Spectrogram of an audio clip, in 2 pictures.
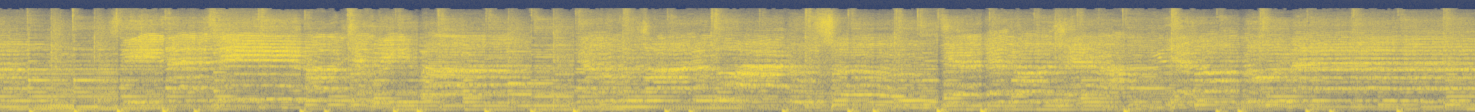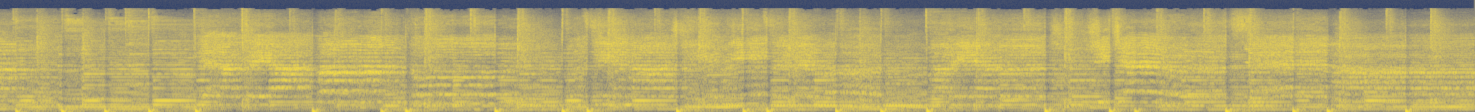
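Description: Children's choir singing a hymn in Romanian with piano accompaniment, over a steady beat.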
